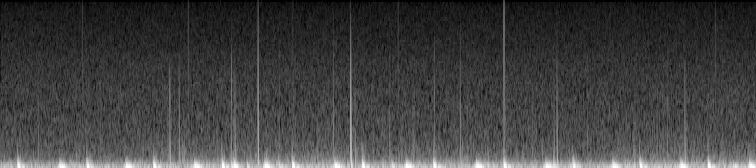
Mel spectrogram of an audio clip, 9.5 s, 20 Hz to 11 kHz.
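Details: Adult female heartbeat, steady soft low thumps at about 69 beats per minute, regular; normal heartbeat.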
